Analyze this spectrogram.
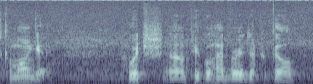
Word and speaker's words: Kamoinge: so we decided to call ourselves come on gay which people had very difficult times pronouncing and spelling but a spell ka mo ing e come on gay okay you know to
